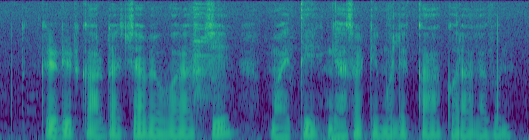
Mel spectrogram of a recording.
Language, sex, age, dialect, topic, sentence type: Marathi, male, 31-35, Varhadi, banking, question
